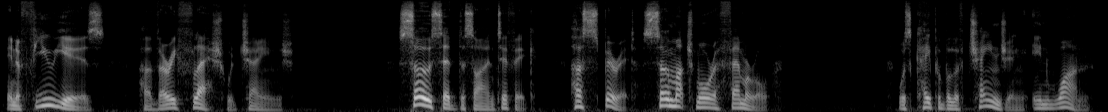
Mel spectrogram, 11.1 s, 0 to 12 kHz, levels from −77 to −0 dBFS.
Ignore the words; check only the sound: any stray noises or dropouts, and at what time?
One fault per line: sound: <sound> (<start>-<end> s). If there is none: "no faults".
no faults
